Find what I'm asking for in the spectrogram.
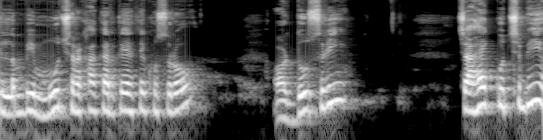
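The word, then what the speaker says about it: Khosrove: खुसरो spelling है दूसरे page में दूसरी लाइन में के H O S R O V E खुसरो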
